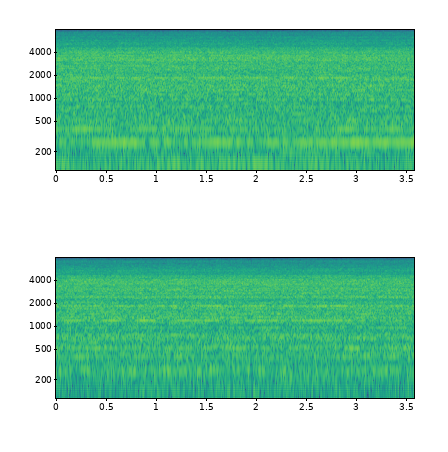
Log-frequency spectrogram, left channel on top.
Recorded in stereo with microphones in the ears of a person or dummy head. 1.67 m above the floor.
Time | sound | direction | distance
0.0 | a fan | 40° right (ahead or behind) | 0.9 m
